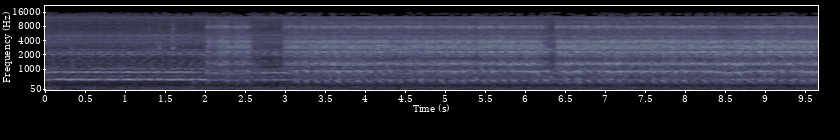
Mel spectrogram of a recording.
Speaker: いいですね。このように処理できるようにする必要があります。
